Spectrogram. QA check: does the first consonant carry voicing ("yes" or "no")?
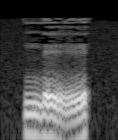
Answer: yes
